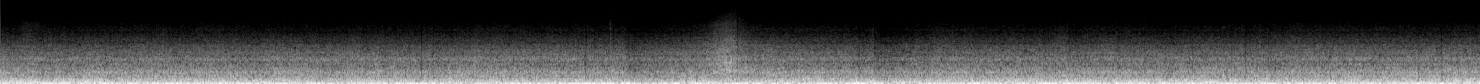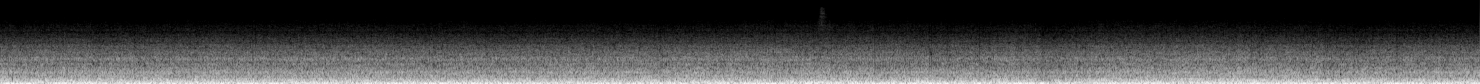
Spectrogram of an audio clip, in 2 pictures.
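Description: Opel Astra G's 1.6 8V (Z16SE) petrol inline-four cruising at a steady low load around 2,000 rpm, about 60 km/h, heard from inside the cabin mixed with a steady low road and tyre rumble. A brief whoosh about seven seconds in.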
